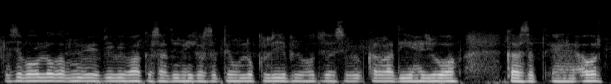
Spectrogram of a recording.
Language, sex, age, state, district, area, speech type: Hindi, male, 18-30, Uttar Pradesh, Jaunpur, urban, spontaneous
